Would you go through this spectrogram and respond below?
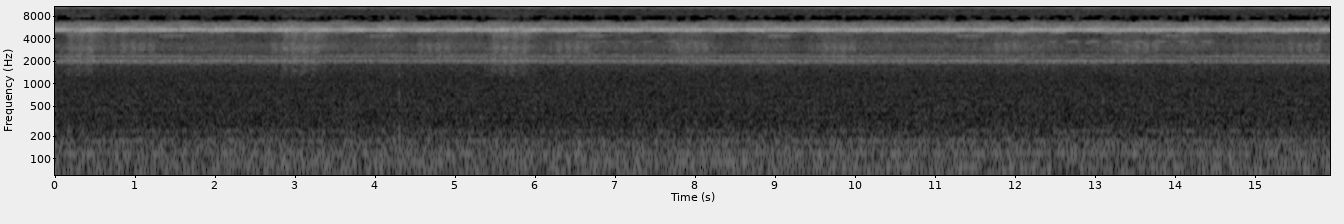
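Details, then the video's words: Night-time summer forest with a cricket chorus: a sustained piercing trill, periodic brighter bursts every few seconds early on, and a quiet low-pitched hum beneath. "Relaxing Cricket Sounds For Sleep"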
